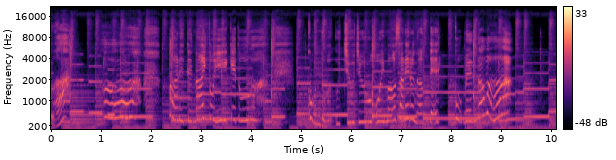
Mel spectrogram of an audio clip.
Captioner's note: sigh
